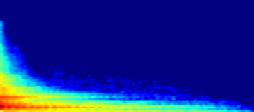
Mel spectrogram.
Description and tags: Metal container hit not too loud
Firmly hitting metal container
